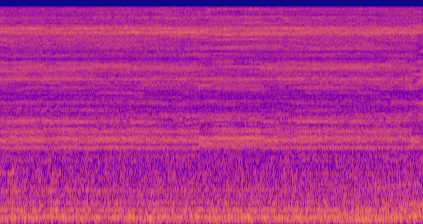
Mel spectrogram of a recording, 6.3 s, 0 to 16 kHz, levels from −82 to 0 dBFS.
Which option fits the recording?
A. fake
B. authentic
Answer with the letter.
A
